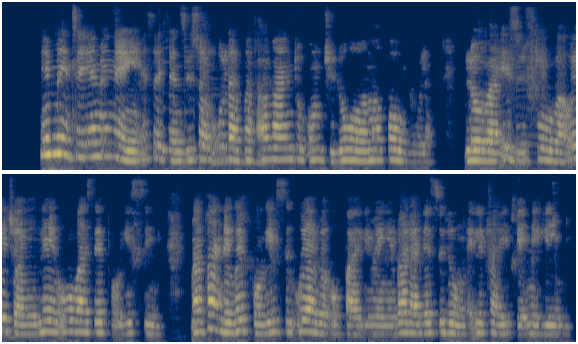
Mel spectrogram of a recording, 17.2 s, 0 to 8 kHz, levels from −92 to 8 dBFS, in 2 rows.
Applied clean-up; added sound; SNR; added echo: neural mask model DeepFilterNet 3.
